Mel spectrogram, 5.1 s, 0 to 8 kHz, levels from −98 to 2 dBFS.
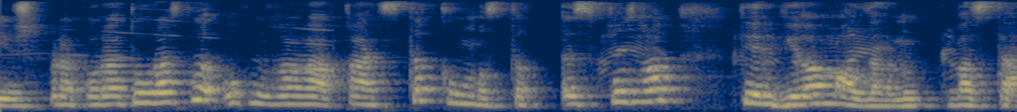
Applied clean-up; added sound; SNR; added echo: neural mask model DeepFilterNet 3.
